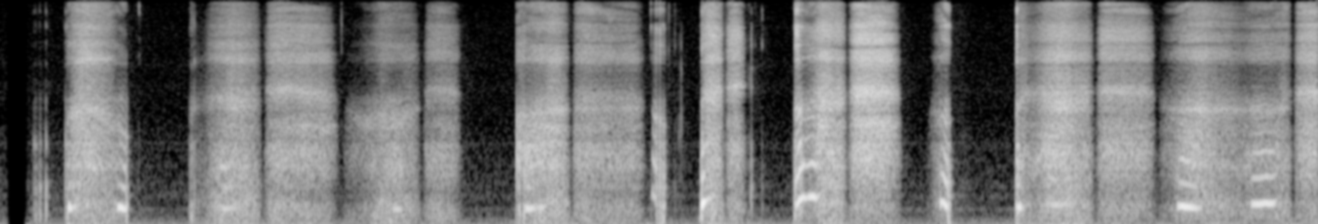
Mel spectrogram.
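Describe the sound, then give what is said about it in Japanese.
Close-up sniffing through the nose: many short, sharp sniffs and breaths come in irregular bursts, separated by brief silences, some louder and some faint. “思う存分、たっぷり嗅いでください。鼻息、くすぐったいです。”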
